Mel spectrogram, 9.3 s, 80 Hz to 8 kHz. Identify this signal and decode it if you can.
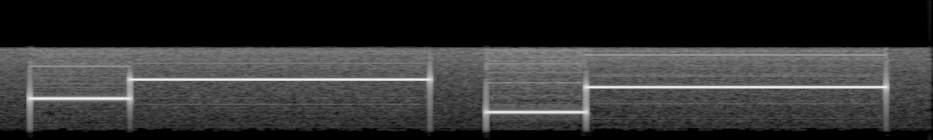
Two-tone page, heard as a one-second tone, then a three-second tone, about 950 then 1430 Hz, about 670 then 1220 Hz, with noise. It is heard from 0.3 to 8.9 s.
